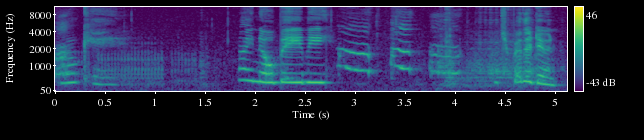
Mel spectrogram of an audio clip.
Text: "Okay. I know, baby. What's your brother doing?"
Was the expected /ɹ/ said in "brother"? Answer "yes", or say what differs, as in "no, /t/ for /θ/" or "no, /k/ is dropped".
no, /ɹ/ is dropped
